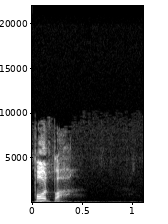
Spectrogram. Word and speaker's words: pet: The word for pet, which means sky, it's not pronounced pet, it's pronounced Podwa. Podwa, P-O-D-U-A, Podwa.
